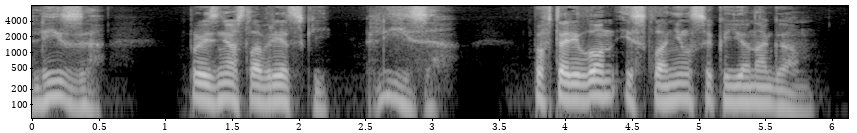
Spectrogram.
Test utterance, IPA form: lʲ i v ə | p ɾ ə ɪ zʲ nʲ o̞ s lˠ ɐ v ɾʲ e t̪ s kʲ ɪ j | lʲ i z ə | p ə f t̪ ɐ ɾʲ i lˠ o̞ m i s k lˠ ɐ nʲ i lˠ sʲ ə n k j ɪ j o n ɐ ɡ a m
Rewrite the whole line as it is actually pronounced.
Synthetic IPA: lʲ i z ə | p ɾ ə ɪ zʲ nʲ o̞ s lˠ ɐ v ɾʲ e t̪ s kʲ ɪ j | lʲ i z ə | p ə f t̪ ɐ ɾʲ i lˠ o̞ n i s k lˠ ɐ nʲ i lˠ sʲ ə k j ɪ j o n ɐ ɡ a m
